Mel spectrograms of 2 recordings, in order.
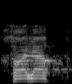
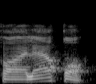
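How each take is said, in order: First: The final consonant stops flat without a bounce. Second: The final consonant is released with a bounce. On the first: The speaker calls it wrong. "You cannot say" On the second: The speaker calls it right. "The proper way of saying it"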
